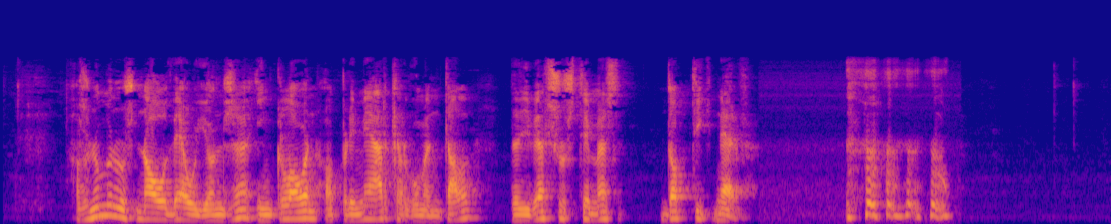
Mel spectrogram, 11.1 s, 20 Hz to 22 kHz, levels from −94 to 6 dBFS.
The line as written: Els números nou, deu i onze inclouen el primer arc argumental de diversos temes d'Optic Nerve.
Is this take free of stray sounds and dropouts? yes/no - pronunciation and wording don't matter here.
no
